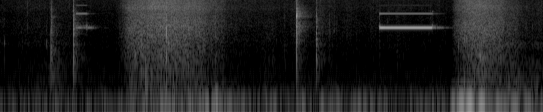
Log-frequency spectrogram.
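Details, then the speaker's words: A few sharp clicks, then a steady half-second electronic thermometer beep ending a temperature reading in an acted ASMR annual doctor check-up roleplay, patient without COVID symptoms, with soft rustling; thermometer beep. "So, have you got any COVID symptoms at the moment? Okay, I didn't think so. I haven't heard you cough or anything like that, so, you know, that's fine. I'm just going to check your temperature. All right."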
